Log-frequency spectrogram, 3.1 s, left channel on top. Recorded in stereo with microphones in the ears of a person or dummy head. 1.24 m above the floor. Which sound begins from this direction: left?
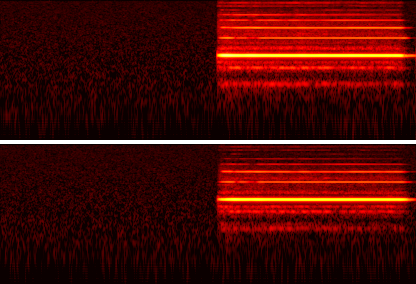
A flute, at 1.6 s.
